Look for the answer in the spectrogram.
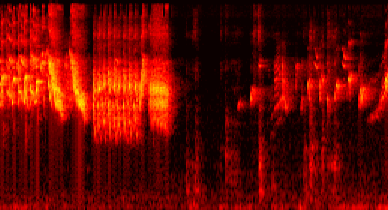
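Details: Goldfinch and canary hybrid gives loud buzzy trills and high chirps, then falls briefly quiet before resuming with scattered, thinner twittering notes.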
